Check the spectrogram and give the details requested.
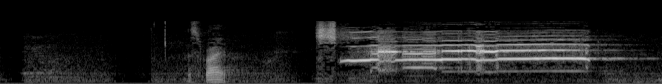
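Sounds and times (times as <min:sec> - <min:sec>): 
speech: 0:01.9 - 0:02.4, 0:03.2 - 0:03.5
high-pitched scream: 0:03.2 - 0:06.6.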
